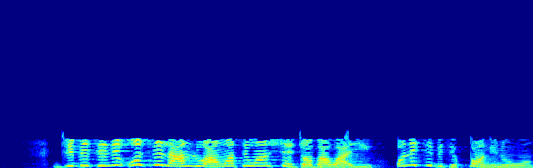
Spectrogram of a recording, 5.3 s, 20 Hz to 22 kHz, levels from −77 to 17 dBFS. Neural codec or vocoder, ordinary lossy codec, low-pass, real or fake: none; AAC, 16 kbps; 10.8 kHz; real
